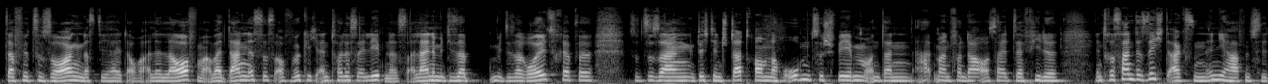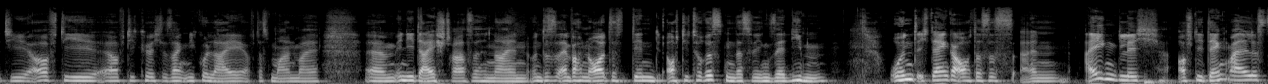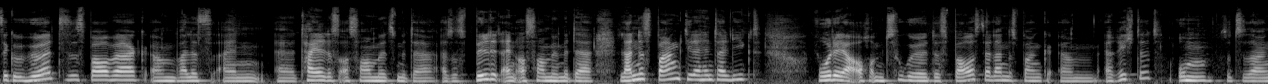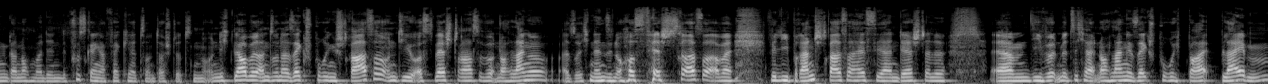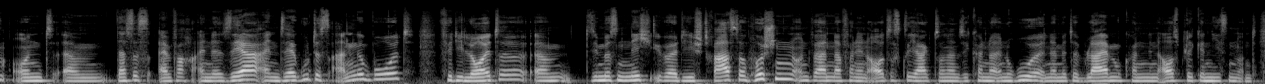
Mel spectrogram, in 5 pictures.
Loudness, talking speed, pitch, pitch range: -20 LUFS, 200 wpm, 170 Hz, 160-190 Hz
